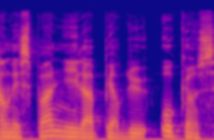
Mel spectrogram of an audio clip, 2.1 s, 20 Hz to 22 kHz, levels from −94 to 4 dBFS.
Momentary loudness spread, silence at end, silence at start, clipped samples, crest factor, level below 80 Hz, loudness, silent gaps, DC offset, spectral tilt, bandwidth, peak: 6 LU; 0 s; 0 s; under 0.1%; 16 dB; -58 dBFS; -29 LUFS; none; 2%; -4 dB/octave; 16.5 kHz; -12 dBFS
